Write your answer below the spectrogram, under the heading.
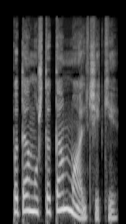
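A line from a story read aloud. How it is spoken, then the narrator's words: Snorted. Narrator (Russian): хмыкнули передо мной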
